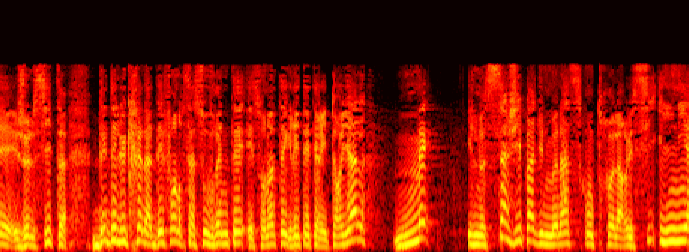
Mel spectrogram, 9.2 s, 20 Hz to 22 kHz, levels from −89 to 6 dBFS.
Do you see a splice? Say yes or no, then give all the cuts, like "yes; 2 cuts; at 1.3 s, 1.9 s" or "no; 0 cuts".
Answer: no; 0 cuts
